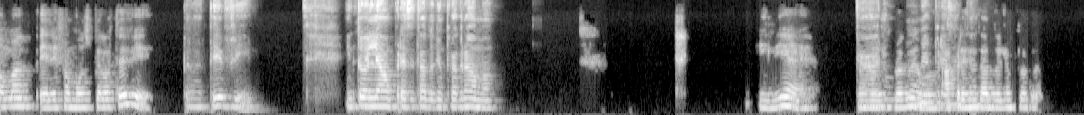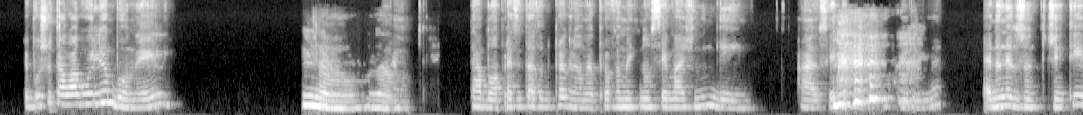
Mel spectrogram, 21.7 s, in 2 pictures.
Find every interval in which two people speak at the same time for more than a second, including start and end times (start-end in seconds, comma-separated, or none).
8.5-10.0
